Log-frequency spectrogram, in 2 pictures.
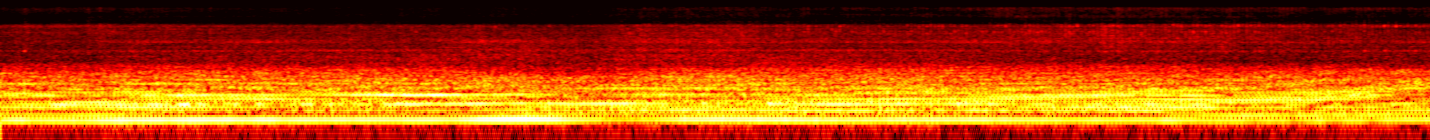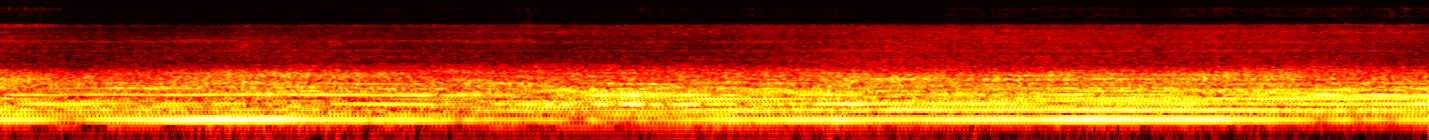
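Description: Walk-behind gas lawn mower engine running steadily under load as the mower is pushed back and forth across the grass.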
